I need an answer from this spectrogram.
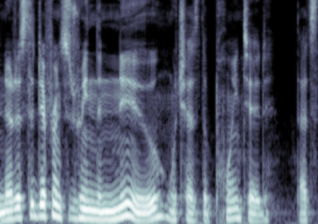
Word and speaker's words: nu: oops salon and notice the difference between the new which has the pointed that's the n Sound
